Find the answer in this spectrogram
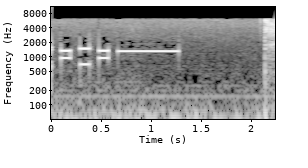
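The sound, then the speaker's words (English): A computer modem dials a phone call on a line that also carries DSL. It sounds three quick, dual-pitched touch-tone beeps, then a longer steady tone, and ends with a brief burst of hiss. “You can hear that it is now making the call.”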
